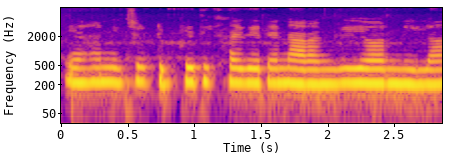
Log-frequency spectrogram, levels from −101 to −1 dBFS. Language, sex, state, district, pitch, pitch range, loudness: Hindi, female, Haryana, Rohtak, 215 Hz, 210-225 Hz, -12 LUFS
